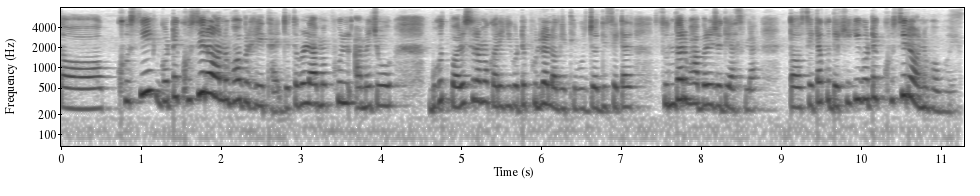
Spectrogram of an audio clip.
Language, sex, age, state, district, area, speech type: Odia, female, 18-30, Odisha, Kalahandi, rural, spontaneous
